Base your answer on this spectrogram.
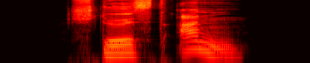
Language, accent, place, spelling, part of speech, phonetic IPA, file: German, Germany, Berlin, stößt an, verb, [ˌʃtøːst ˈan], De-stößt an.ogg
- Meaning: second/third-person singular present of anstoßen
